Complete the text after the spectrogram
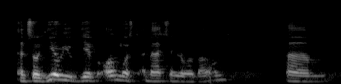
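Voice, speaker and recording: A man talks at a fairly quick pace. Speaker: researcher giving a seminar talk. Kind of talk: lecture. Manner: fast; halting, many fillers.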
